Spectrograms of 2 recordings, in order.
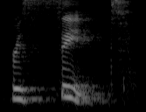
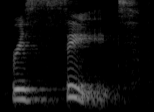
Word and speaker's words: receipt: psychology psychic pneumonia pterodactyl another random word where letter p is silent please learn this word and this is receipt receipt that's some paper that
